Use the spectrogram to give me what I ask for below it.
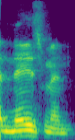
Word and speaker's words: Naseman: Do you say Naseman? Yeah, Naseman. Yeah, thank you.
